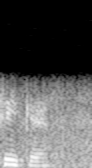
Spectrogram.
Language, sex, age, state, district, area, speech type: Punjabi, female, 18-30, Punjab, Mohali, rural, conversation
